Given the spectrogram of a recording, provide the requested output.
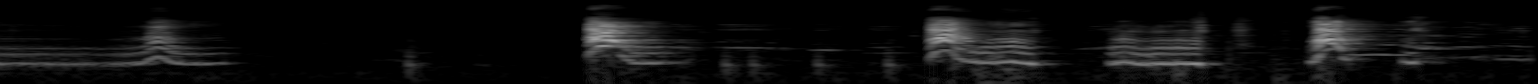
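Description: A Yorkshire Terrier gives sharp, high-pitched barks, a few separate yaps spaced one to two seconds apart.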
